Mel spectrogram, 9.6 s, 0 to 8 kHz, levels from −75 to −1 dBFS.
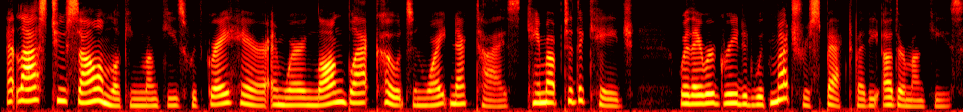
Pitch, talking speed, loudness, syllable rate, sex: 220 Hz, 205 wpm, -20 LUFS, 5.0 syllables/s, female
